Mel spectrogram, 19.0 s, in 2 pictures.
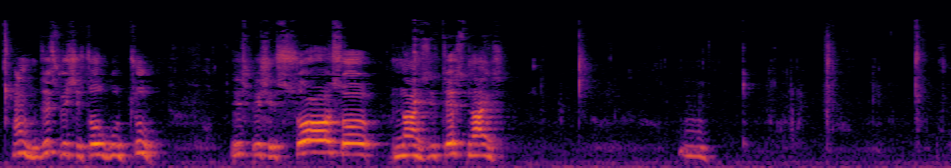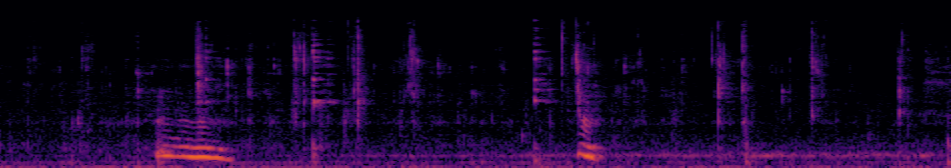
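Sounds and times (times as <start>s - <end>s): person chewing spaghetti: 1.6s - 2.4s, 5.1s - 19.0s.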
